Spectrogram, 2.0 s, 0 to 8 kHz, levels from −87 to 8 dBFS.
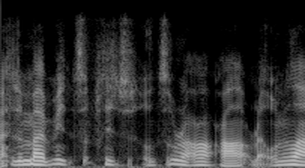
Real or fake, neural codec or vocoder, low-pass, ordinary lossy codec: fake; autoencoder, 22.05 kHz, a latent of 192 numbers a frame, VITS, trained on many speakers; 7.2 kHz; none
